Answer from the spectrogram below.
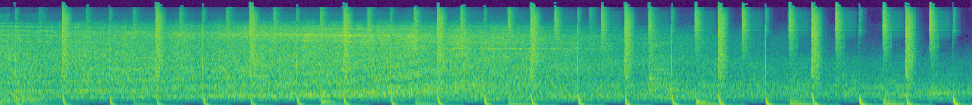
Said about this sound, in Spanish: Llegamos, avión, baja el avión. Uh, uh, uh, baja el avión. Esos malditos aviones, cómo se mueven.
